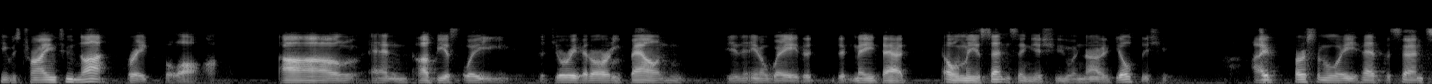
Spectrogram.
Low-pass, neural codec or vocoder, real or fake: 5.4 kHz; codec, 16 kHz, 1 kbps, FunCodec, trained on Chinese and English, 50 frames a second; fake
